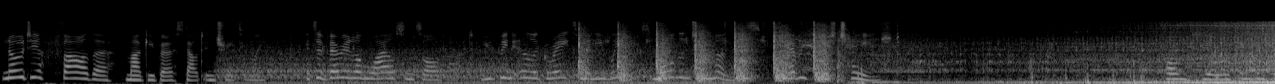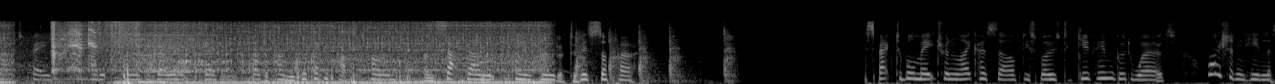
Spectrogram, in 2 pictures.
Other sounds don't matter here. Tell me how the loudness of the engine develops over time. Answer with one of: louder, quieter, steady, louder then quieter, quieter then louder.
louder.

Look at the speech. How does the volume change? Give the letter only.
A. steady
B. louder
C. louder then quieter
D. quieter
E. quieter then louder
C.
